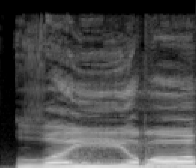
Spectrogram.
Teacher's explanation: huruf ra dibunyikan secara tafkhim karena berbaris fathah, maka dibacanya tebal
